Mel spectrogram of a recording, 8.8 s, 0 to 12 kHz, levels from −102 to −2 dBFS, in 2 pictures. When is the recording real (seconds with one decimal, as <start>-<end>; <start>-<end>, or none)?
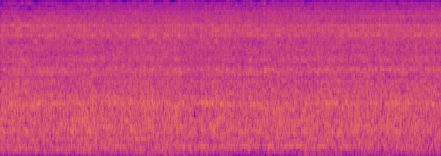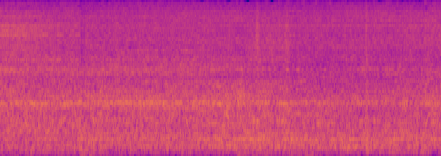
3.2-6.5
